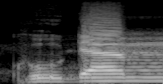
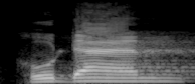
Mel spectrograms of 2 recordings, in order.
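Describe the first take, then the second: First: The final n merges into an m sound. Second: The word ends with a clear n sound. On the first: This is how it is read before mim. "N-nya melebur masuk ke M" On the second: This is how the word is written. "Tulisannya hudan, ada n-nya"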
